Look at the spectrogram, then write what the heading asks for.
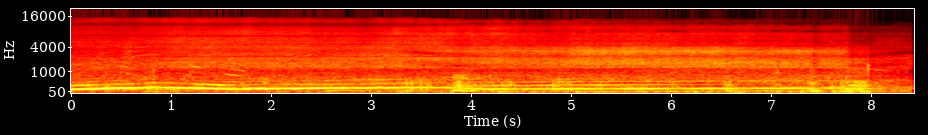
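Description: Race car engine under power, its pitch rising and falling, then climbing steadily before dropping sharply about four seconds in and holding steady after.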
